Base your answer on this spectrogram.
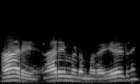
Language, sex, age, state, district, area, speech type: Kannada, male, 18-30, Karnataka, Bagalkot, rural, conversation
